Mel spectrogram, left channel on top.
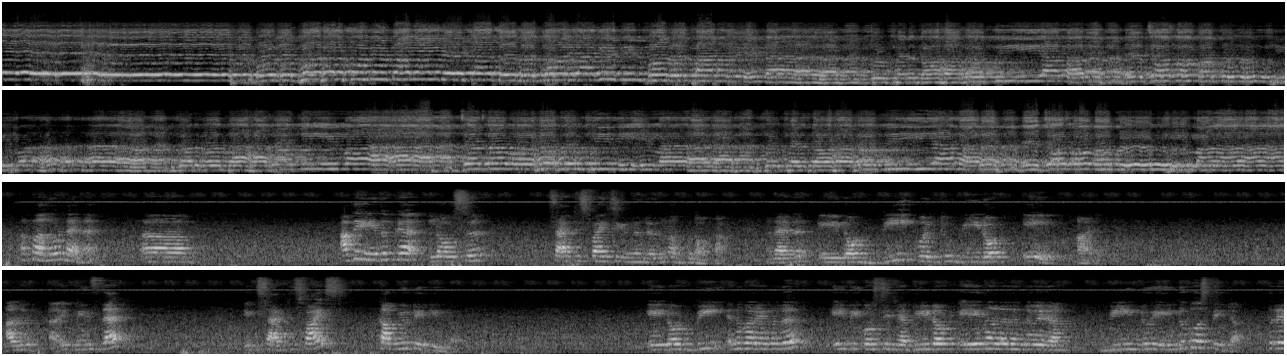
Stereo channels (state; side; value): different; both; correlation 0.01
